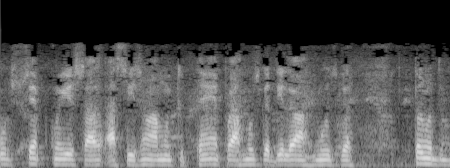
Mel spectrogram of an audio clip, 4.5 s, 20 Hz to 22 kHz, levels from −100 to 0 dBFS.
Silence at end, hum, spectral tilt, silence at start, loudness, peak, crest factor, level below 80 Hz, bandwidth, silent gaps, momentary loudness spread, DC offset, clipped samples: 0 s; none; -6.5 dB/octave; 0 s; -21 LUFS; -4 dBFS; 16 dB; -54 dBFS; 8 kHz; none; 7 LU; under 0.1%; under 0.1%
